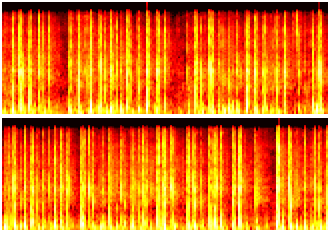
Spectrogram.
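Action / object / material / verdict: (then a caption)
tap / small metallic vinyl zipper pouch / vinyl / none. A small purple metallic vinyl zipper pouch with a clear window and printed shapes, soft and lightly filled, is held in both hands beside the face and tapped and scratched with long painted nails. It makes a rapid, dense stream of crisp crackling taps and scratches with a low thump beneath them, each one cutting off almost instantly.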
